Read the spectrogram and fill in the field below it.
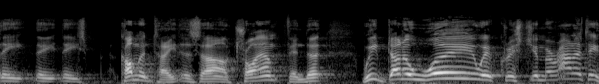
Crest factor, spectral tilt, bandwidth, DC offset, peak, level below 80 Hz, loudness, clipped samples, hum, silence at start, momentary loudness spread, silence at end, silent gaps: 18 dB; -4.5 dB/octave; 9.6 kHz; under 0.1%; -2 dBFS; -52 dBFS; -20 LUFS; under 0.1%; none; 0 s; 15 LU; 0 s; none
